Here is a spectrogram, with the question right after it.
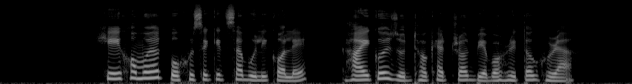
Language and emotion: Assamese, neutral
